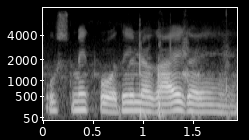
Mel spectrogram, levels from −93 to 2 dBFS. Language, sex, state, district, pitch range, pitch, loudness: Hindi, female, Uttar Pradesh, Hamirpur, 155-180 Hz, 165 Hz, -21 LUFS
